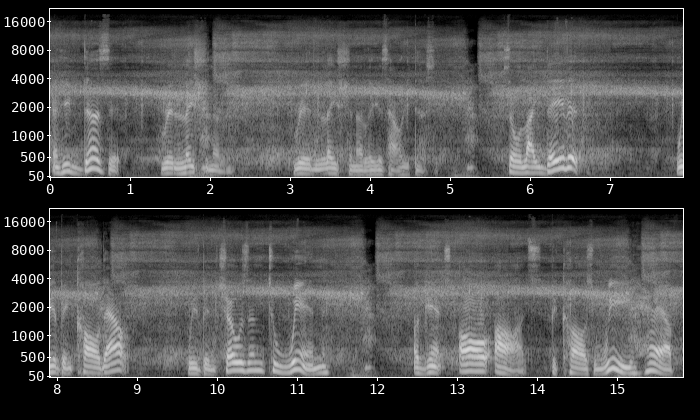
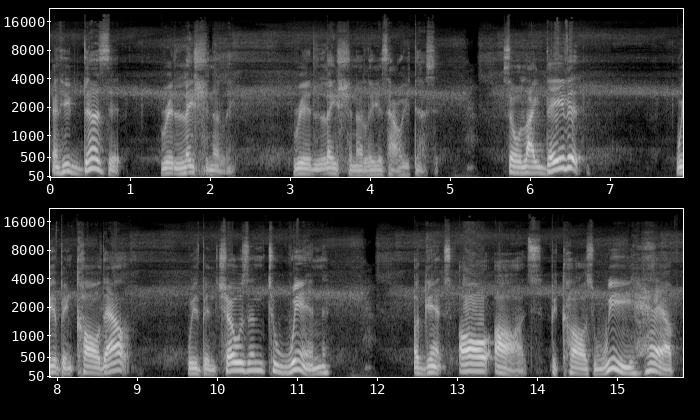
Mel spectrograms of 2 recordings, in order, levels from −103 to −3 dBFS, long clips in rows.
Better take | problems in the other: second | hiss; loud; throughout; 6 dB below the speech; faint in the second

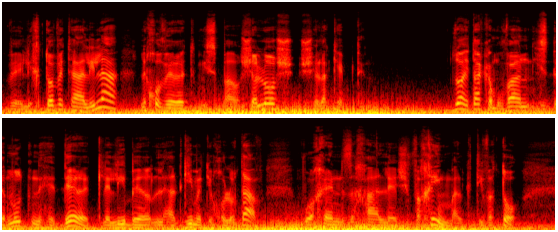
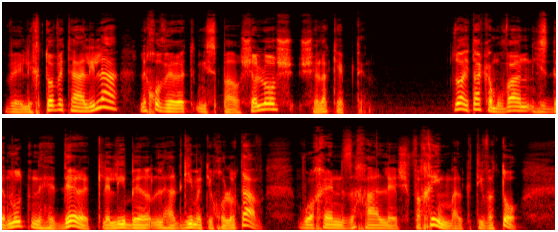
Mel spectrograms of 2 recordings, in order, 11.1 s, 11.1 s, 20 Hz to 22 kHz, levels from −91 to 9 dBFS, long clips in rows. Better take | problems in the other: second | wind noise on the microphone; occasional gusts; 10 dB below the speech

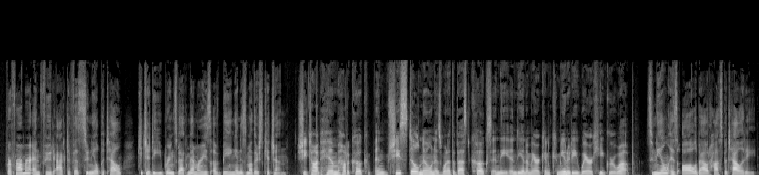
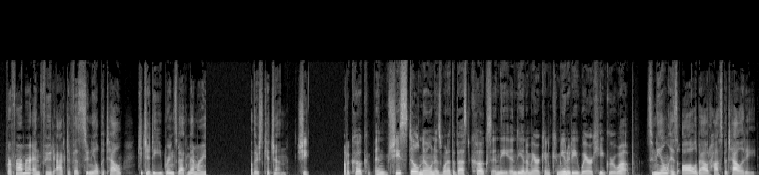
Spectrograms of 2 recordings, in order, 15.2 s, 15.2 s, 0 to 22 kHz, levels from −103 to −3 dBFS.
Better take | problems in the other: first | audio cutting out; at 4 s for 1 s and at 6 s for 0.5 s

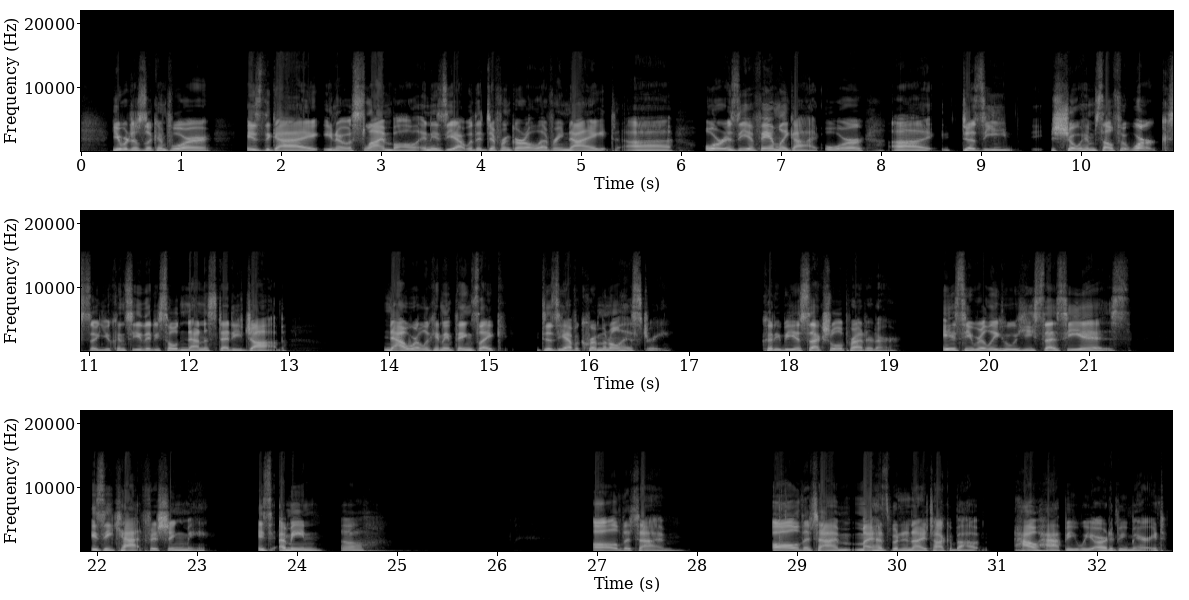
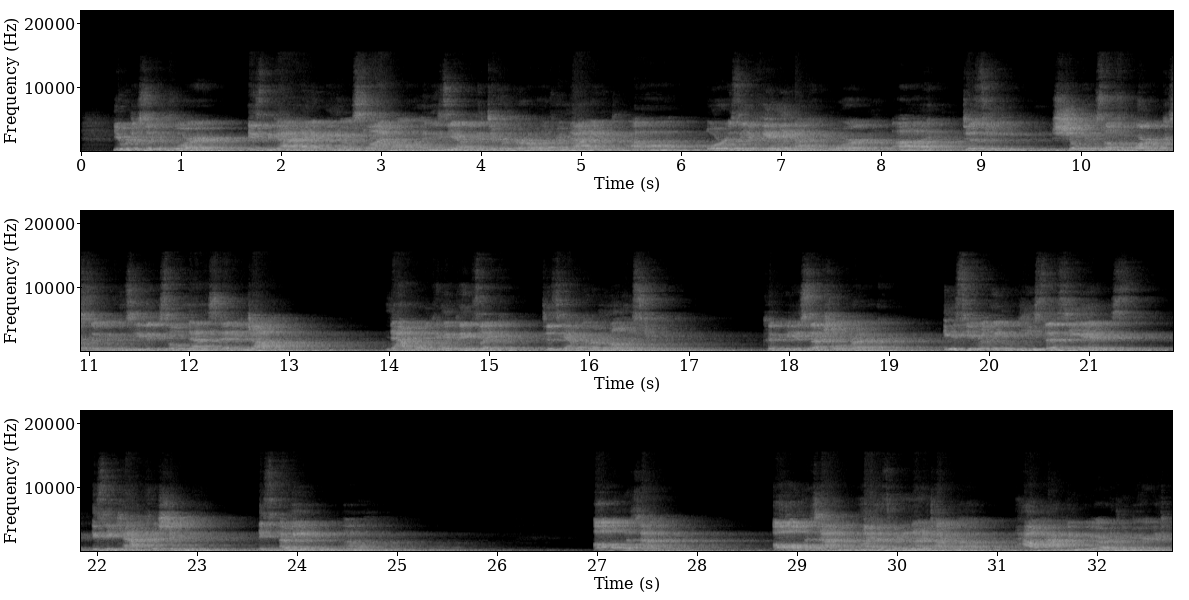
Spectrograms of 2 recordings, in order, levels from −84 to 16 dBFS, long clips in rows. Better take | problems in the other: first | off-mic speech; far // room echo; strong; dies away in 3 s

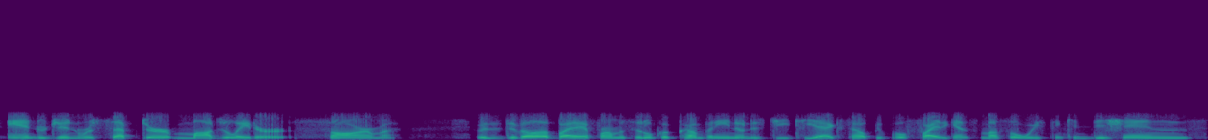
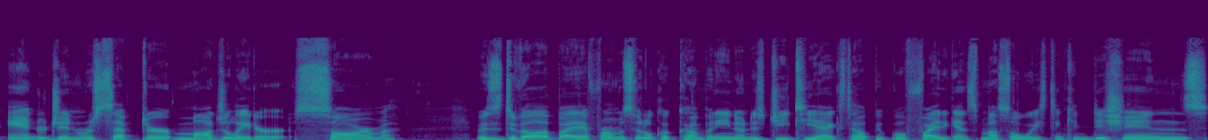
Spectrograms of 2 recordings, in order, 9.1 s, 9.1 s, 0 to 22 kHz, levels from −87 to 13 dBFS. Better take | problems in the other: second | phone-call audio

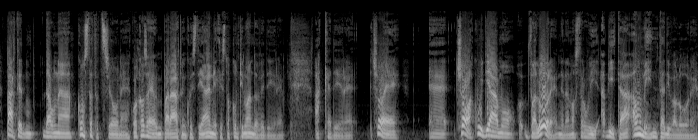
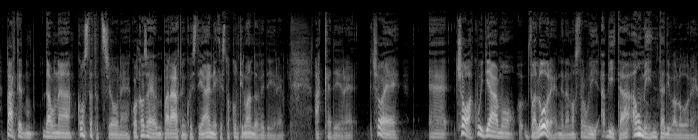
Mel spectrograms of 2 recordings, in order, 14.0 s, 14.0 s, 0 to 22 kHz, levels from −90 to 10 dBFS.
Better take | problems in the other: second | distortion; slight; 3% of the sound clipped

